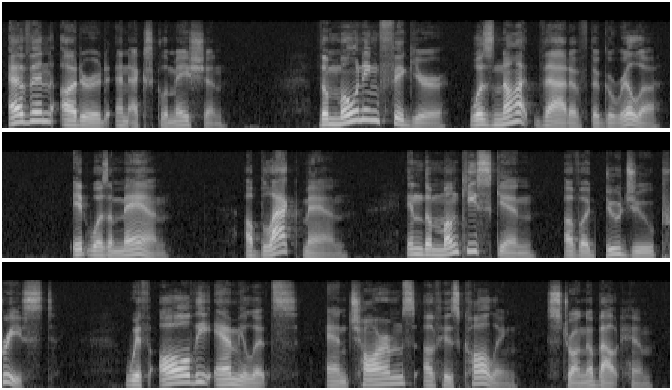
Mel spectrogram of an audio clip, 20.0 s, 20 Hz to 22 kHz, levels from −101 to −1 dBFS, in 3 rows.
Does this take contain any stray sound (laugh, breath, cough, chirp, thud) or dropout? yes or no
yes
